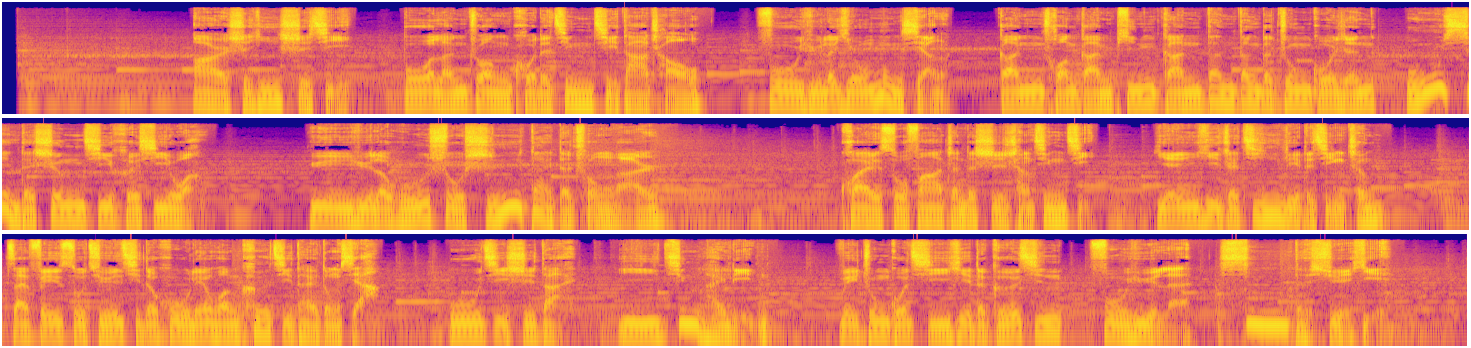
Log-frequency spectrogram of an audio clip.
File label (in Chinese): 男 专题类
